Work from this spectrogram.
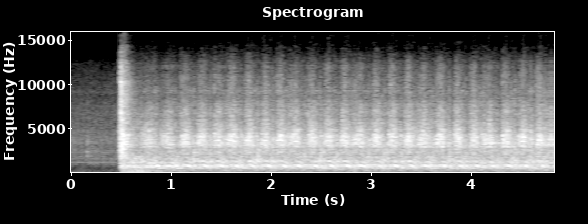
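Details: Ford 5600 tractor diesel after removing and reinstalling the leaking injection pump, bleeding air and cracking injector lines: catches at once, even steady clatter, no knocks or misses, no leaks; sounds as before, injection timing about right.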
